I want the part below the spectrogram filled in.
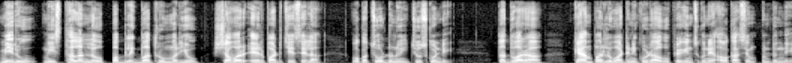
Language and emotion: Telugu, neutral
